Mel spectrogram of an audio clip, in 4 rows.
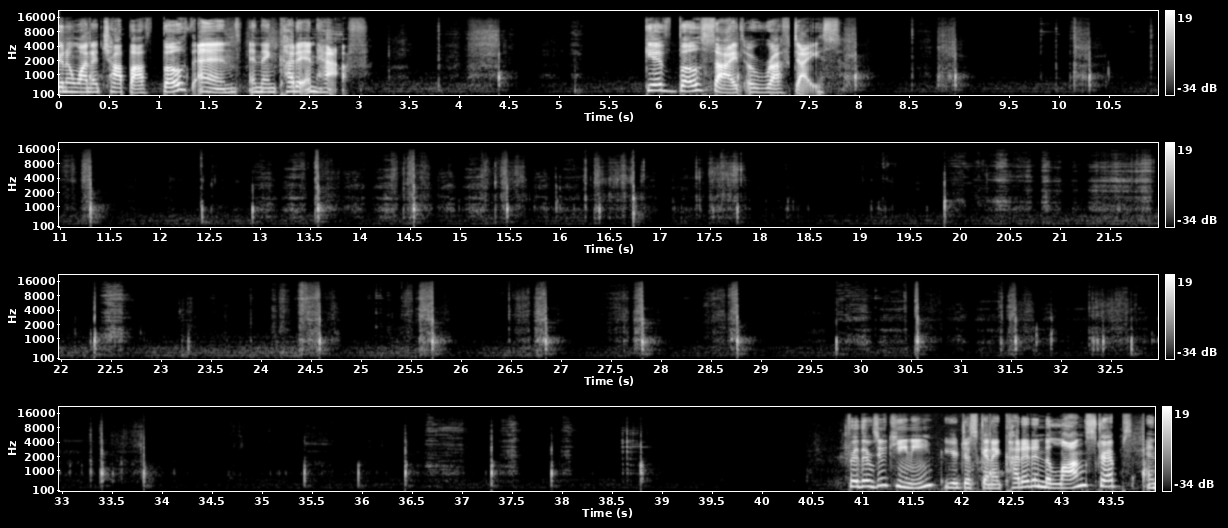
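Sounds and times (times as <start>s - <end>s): knife chopping on wooden board: 3.8s - 4.6s, 7.8s - 9.1s, 10.1s - 11.5s, 12.4s - 17.8s, 25.4s - 25.9s, 26.5s - 29.0s, 29.7s - 34.0s, 35.4s - 38.2s.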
